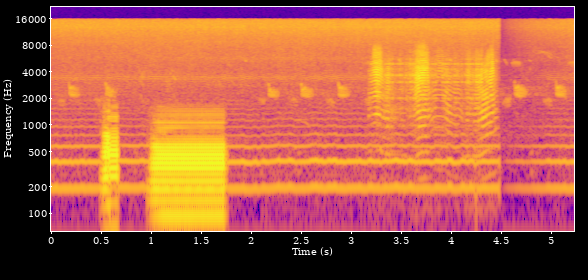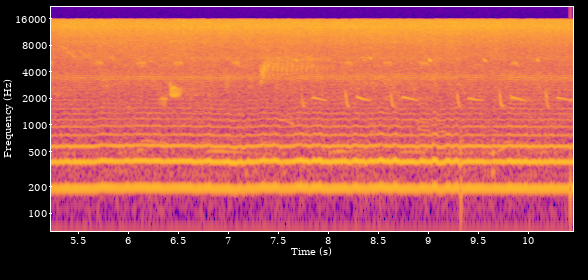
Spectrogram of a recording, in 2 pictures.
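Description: Cartoon bee buzzing: a steady, pitched insect drone, with a loud burst of sound lasting under a second about a second in. Around three to four seconds in, a brief wavering sound rises over the buzz.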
